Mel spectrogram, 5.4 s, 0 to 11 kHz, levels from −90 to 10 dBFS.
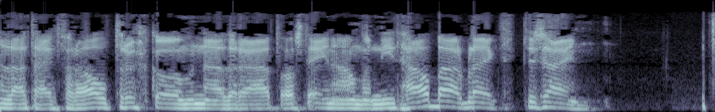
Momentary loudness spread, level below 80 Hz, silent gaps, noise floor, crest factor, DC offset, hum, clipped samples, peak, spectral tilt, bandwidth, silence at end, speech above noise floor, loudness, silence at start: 3 LU; -52 dBFS; none; -57 dBFS; 14 dB; under 0.1%; none; under 0.1%; 0 dBFS; -5 dB/octave; 7.8 kHz; 0 s; 43 dB; -13 LUFS; 0 s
